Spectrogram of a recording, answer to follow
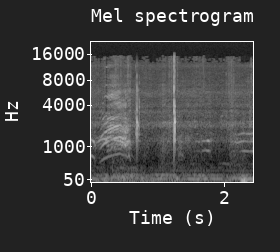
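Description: Riders whooping and shrieking in rising-and-falling calls over a steady low wind rumble on the microphone, with a sharp click about a second in.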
